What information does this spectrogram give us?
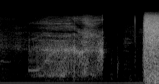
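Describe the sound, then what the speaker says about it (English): A cartoon lemming in the Holiday Lemmings video game sneezes once in a loud, sudden burst at the end, following a rising, breathy build-up and a brief pause. "I feel a holiday sneeze coming on"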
